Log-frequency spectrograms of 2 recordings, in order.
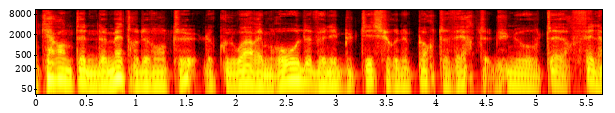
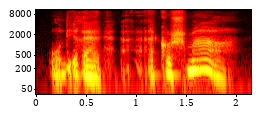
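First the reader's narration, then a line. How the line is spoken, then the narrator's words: Small voice near tears. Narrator (French): fit-il d'une petite voix au bord des larmes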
